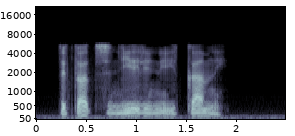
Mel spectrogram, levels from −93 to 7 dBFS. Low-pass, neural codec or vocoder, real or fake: 5.4 kHz; autoencoder, 22.05 kHz, a latent of 192 numbers a frame, VITS, trained on many speakers; fake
